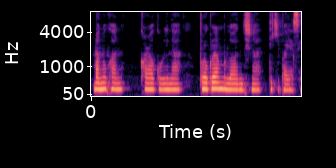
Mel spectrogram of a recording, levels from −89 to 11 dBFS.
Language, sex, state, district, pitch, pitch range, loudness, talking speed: Nagamese, female, Nagaland, Kohima, 170 Hz, 160-180 Hz, -16 LUFS, 140 wpm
